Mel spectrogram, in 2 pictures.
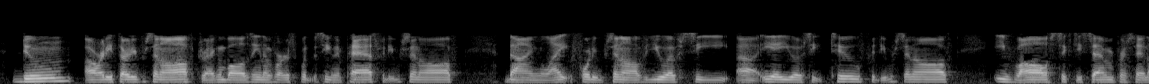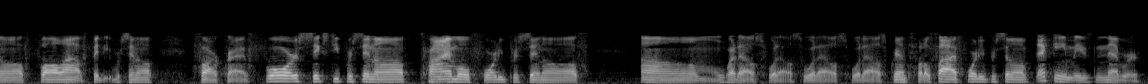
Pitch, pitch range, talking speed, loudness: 110 Hz, 105-120 Hz, 150 wpm, -26 LUFS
